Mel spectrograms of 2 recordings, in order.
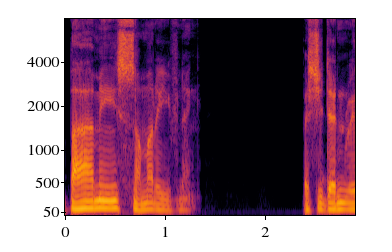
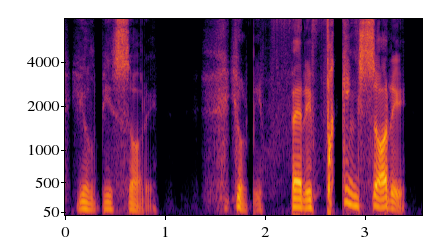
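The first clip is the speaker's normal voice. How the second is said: woman threatens her lover in rising fury; hissed rage; 4 semitones higher than usual. A narrator's reading. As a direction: threaten him through held-back tears. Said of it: "she'd hissed".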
